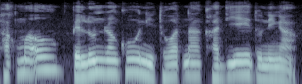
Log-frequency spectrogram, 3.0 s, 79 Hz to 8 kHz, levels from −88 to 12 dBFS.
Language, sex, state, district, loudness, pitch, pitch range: Garo, male, Meghalaya, South Garo Hills, -16 LUFS, 125 Hz, 115-145 Hz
